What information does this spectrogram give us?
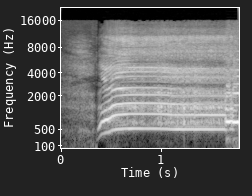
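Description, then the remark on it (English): A person imitates a young man's scream that sounded like a lion, voicing a long, loud, piercing scream, rising sharply in pitch at the start and then holding steady, strained and harmonic-rich for over a second. “It was the scariest sound I've ever heard in my life.”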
